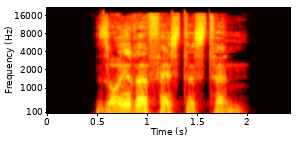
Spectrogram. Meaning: 1. superlative degree of säurefest 2. inflection of säurefest: strong genitive masculine/neuter singular superlative degree
- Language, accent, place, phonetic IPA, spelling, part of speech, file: German, Germany, Berlin, [ˈzɔɪ̯ʁəˌfɛstəstn̩], säurefestesten, adjective, De-säurefestesten.ogg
